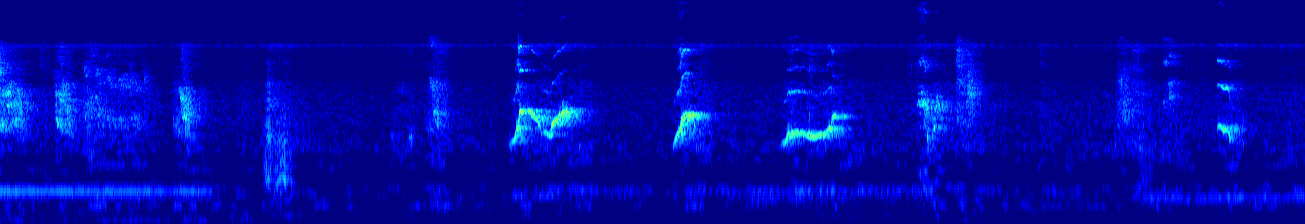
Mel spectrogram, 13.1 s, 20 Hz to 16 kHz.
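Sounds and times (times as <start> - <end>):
parrot whistling calls: 5.1 - 5.9, 6.7 - 7.2, 7.8 - 8.6, 11.7 - 12.5.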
